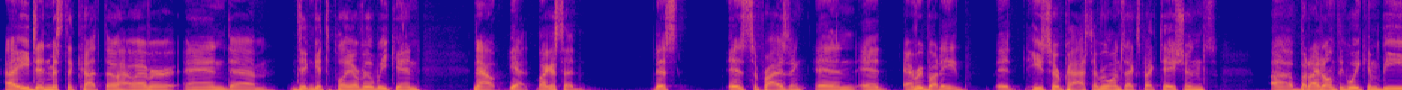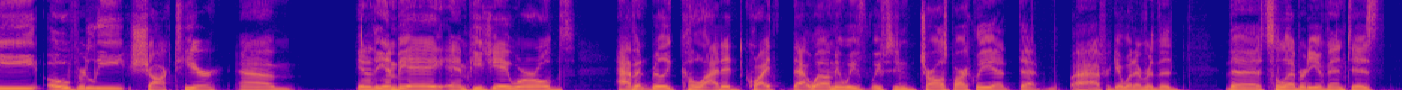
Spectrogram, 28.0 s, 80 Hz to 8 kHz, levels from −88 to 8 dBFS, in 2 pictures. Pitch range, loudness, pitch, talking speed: 115-150 Hz, -26 LUFS, 135 Hz, 160 wpm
